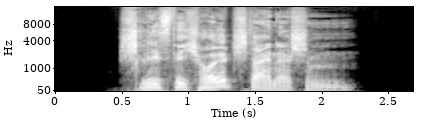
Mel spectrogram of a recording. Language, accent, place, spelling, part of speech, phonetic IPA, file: German, Germany, Berlin, schleswig-holsteinischem, adjective, [ˈʃleːsvɪçˈhɔlʃtaɪ̯nɪʃm̩], De-schleswig-holsteinischem.ogg
- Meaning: strong dative masculine/neuter singular of schleswig-holsteinisch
